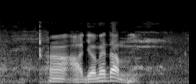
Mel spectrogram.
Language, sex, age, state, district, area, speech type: Santali, male, 30-45, Jharkhand, East Singhbhum, rural, spontaneous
